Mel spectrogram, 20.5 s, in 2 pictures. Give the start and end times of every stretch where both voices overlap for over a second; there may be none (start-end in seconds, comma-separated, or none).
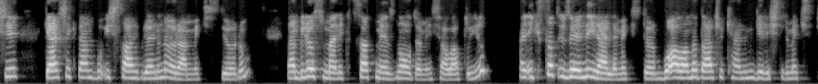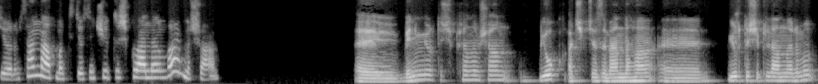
none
